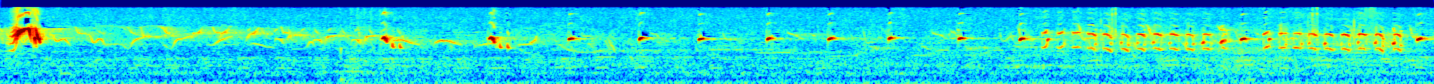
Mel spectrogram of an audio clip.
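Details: Bluethroat (Luscinia svecica) singing in the early morning in the Netherlands: varied twittering phrases, then a run of about ten clear, evenly paced ticking notes, ending in a fast buzzy rattle.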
